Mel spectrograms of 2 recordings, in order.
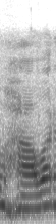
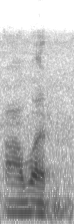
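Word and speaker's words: hour: जैसे आप लोग आवर, समय आपको दिया जाता है, आवर जिसका मतलब होता है घंटा, तो इसको हावर नहीं पढ़ा जाता, इसको क्या पढ़ा जाता है, आवर।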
